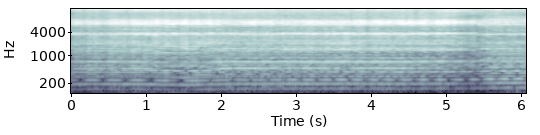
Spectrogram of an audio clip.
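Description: Low-wattage (80–100 W) mini table saw running steadily, its blade cutting through a strip of 2 mm acrylic: a steady motor whine with a high cutting hiss.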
